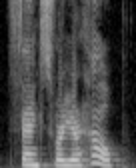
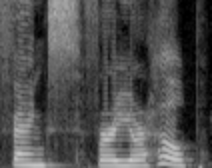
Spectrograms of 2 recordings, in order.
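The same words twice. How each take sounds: First: Said in the usual way. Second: Drawn-out teaching repeat; slow and segmented. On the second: Shown as a demonstration. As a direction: stretch "Thanks", then "for your help" with gaps. Lesson repeats it slowly. (آهسته و شمرده)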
